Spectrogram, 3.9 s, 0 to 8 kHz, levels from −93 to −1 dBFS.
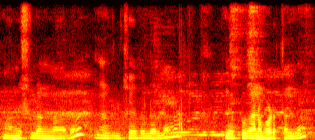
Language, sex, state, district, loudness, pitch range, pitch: Telugu, male, Telangana, Hyderabad, -19 LUFS, 130-155 Hz, 135 Hz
